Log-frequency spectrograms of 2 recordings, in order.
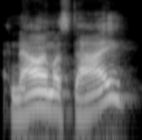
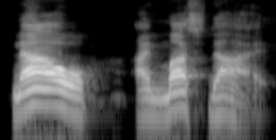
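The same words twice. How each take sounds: First: It sounds incredulous, like a shocked question. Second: It sounds resigned, like calm acceptance.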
